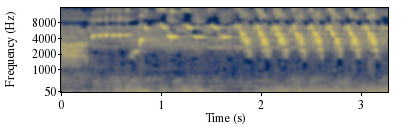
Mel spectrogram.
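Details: Canary performing an elaborate cengkok phrase: a short harsh note, long high thin whistles, then a rapid pulsing series of sharp chips, with a low rumble behind.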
